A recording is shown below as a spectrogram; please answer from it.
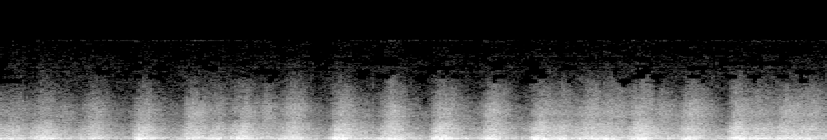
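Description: A large corps of marching snare drums playing a quick, steady rhythm of crisp strokes.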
